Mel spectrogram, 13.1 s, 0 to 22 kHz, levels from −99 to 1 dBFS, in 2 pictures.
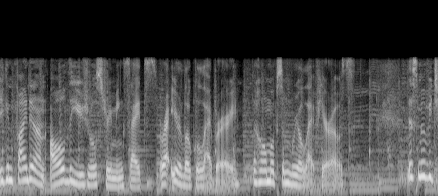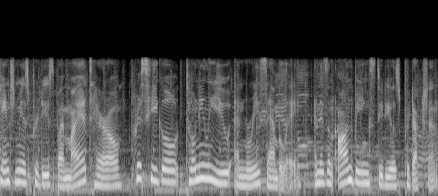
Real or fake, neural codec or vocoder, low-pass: real; none; 7.2 kHz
